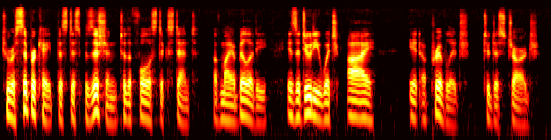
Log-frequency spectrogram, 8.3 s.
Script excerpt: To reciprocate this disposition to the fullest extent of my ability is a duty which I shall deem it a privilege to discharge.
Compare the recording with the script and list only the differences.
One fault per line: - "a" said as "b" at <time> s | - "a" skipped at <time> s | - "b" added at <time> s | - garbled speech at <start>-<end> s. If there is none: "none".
- "shall deem" skipped at 5.6 s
